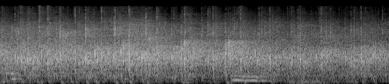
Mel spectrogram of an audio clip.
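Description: An audience applauds in a dense, steady wash of many hands clapping, holding at an even, fairly loud level for about four seconds with no clear speech on top.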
